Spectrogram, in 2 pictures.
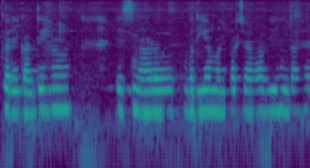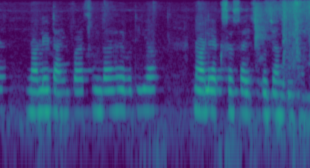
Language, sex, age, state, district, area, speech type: Punjabi, female, 45-60, Punjab, Ludhiana, urban, spontaneous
